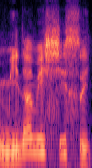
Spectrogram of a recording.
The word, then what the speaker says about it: 南酒々井: これで南止水と読むんですね。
